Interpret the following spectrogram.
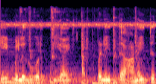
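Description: A narrator's voice speaking Tamil in a steady, continuous delivery, over a faint steady high-pitched tone.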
